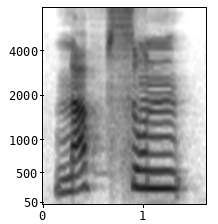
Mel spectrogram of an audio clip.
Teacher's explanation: نون کو ہم فا ساکن کے ساتھ ملائیں گے، بغیر کھینچے پڑھیں گے۔ سین سختی اور سیٹی والا حرف ہے، تو سین پر ہم سیٹی کی آواز نکالیں گے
